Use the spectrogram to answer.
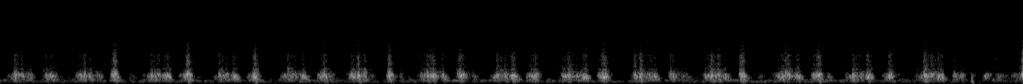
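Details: Heart sounds recorded at position P with the subject sitting, from a same-subject comparison study: fixed splitting of S2 with extra heart sounds and clicks.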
